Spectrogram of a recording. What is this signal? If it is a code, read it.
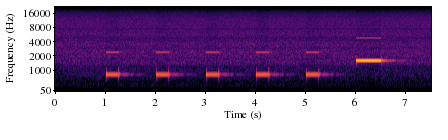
Radio time signal (five pips and a higher one, as on Chinese radio), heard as pips, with room echo.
